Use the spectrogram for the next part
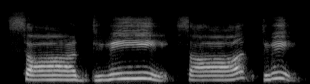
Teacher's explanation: ఇక్కడ ధ అన్నది మహా ప్రాణము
